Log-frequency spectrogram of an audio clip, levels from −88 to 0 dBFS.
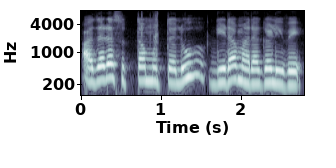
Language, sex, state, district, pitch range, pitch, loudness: Kannada, female, Karnataka, Bangalore, 210-245 Hz, 225 Hz, -14 LUFS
